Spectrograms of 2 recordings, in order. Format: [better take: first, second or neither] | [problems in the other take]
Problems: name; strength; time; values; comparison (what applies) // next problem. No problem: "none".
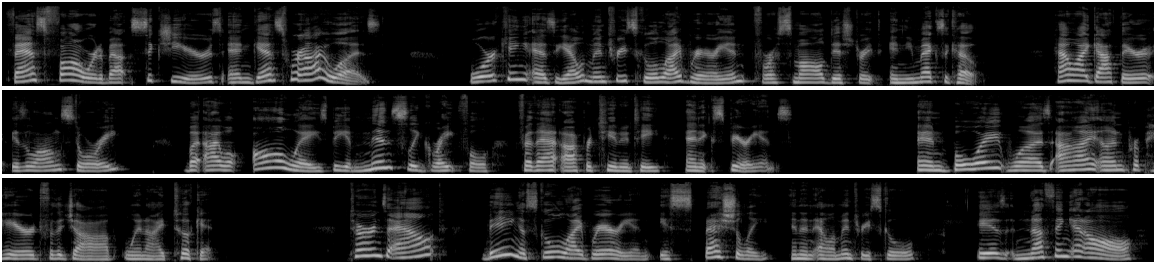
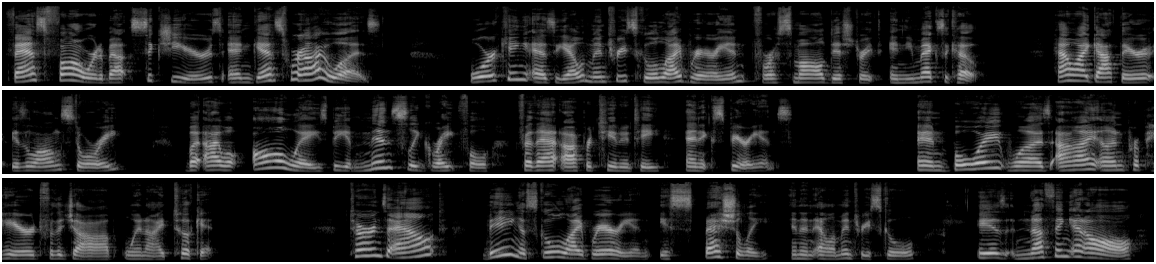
first | thin; very; fading below 450 Hz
